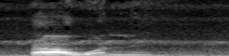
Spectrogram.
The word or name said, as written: rawane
